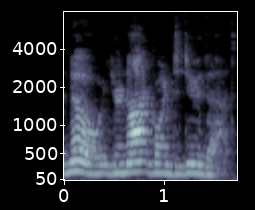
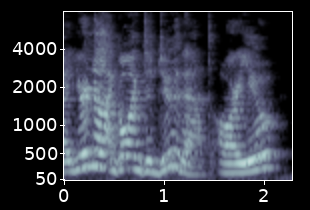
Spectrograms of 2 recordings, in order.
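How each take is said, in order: First: Said in the usual way. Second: A leading question that expects a no; question expecting no. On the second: Shown as a demonstration. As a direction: stress on "not" with a falling "that", then a rising "are you?". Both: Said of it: "My framing of the question implies that".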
